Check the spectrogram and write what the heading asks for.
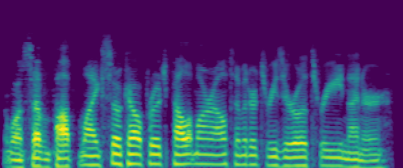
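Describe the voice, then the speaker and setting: A man working as an air traffic controller, reading out clearances in brisk, clipped phrasing over an aviation radio transmission. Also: mid-range voice, no room sound. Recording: muffled dry radio audio.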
